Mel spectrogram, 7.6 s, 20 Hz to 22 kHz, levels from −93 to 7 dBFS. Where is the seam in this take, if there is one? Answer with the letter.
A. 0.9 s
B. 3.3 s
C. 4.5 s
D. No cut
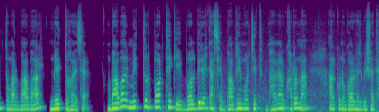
A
